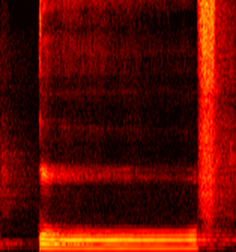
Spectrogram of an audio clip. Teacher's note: तो हमारा जो नरम तालु होता है वो हमारी ज़ुबान का बहुत पीछे वाला हिस्सा होता है उसके साथ थोड़ा सा टच करता है, तो हम क़ाफ़ को अदा करते हैं।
